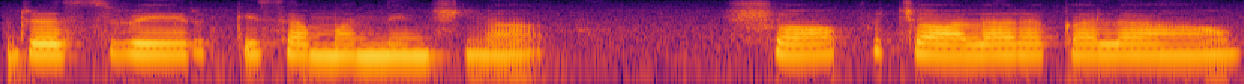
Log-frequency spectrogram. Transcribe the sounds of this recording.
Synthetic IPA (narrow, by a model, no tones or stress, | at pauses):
ɖɾəsʋeːɾkisɐmbənd̪ʱint͡ʃna | ʃɔːpt͡ʃaːlaɾəkalaɦ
